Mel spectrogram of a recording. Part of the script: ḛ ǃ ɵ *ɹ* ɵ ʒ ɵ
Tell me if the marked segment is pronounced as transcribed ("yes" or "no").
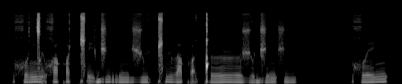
yes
